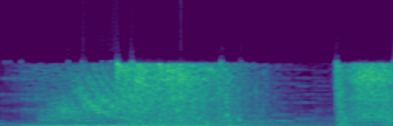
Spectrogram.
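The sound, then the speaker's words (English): A Nightstick attack move lands in a video game battle as a loud, sustained crashing burst. It eases off toward the end before a second sharp hit strikes near the close. “Apparition used Nightstick.”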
